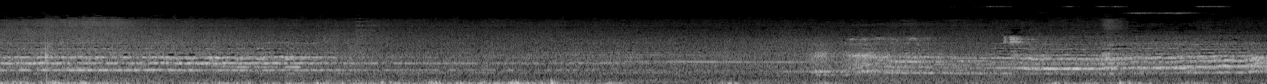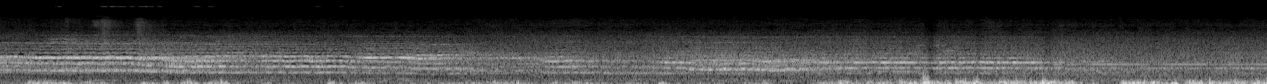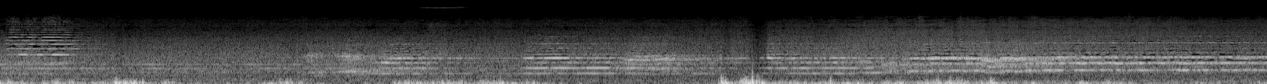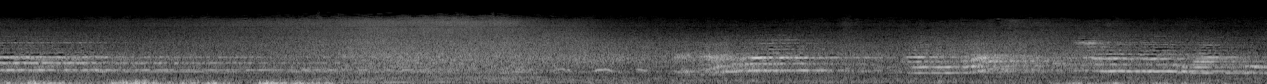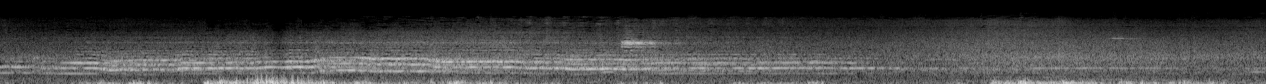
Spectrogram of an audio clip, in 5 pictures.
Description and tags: Morning call to prayer in Cairo, Egypt. Zoom H1 hand-held recorder.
